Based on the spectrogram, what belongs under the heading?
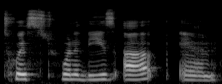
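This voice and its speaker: A woman giving a casual step-by-step craft tutorial, chatty and halting with frequent restarts. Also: on the high side, flat delivery, a little mellow.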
